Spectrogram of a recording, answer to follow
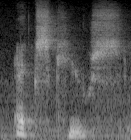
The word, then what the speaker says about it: excuse: have make excuse and because it is a noun we pronounce it excuse if it is a verb excuse for example excuse me but it is a noun so excuse and the cocation for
